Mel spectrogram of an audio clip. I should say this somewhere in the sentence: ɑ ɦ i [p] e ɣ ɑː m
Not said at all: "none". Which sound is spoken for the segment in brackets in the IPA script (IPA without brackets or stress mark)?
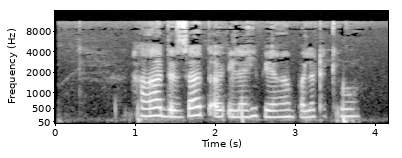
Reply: p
